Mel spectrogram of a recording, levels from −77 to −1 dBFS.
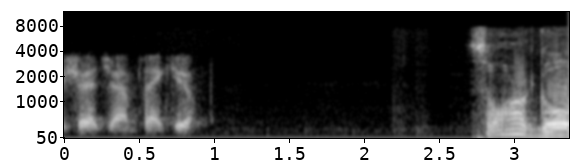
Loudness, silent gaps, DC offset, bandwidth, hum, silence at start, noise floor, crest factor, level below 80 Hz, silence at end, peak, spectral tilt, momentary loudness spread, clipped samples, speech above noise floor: -21 LUFS; none; 0.6%; 8.2 kHz; none; 0 s; -63 dBFS; 18 dB; -52 dBFS; 0 s; -2 dBFS; -5.5 dB/octave; 11 LU; under 0.1%; 45 dB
